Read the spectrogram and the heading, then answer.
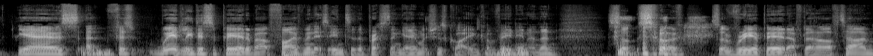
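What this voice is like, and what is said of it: Hoarse voice. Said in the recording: “Your voice sounds a bit hoarse.”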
